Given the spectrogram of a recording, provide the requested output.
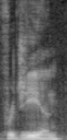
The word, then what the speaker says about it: Phrygian: the key of F, and we call that Phrygian mode, or some people pronounce it Phrygian.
